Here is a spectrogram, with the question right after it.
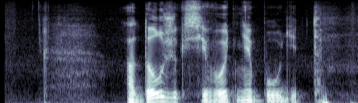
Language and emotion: Russian, neutral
